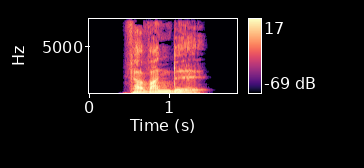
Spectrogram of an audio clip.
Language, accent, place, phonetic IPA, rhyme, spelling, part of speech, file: German, Germany, Berlin, [fɛɐ̯ˈvandl̩], -andl̩, verwandel, verb, De-verwandel.ogg
- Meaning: inflection of verwandeln: 1. first-person singular present 2. singular imperative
